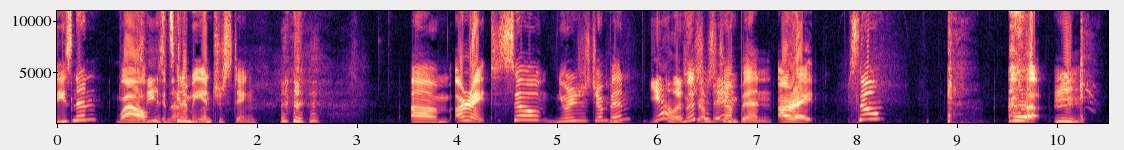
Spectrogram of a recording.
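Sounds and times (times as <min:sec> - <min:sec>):
speech: 0:00.0 - 0:02.7, 0:03.6 - 0:08.4, 0:09.6 - 0:10.4
person clearing throat with something stuck in the throat: 0:08.9 - 0:10.5
person coughing with something stuck in the throat: 0:08.9 - 0:10.5.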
